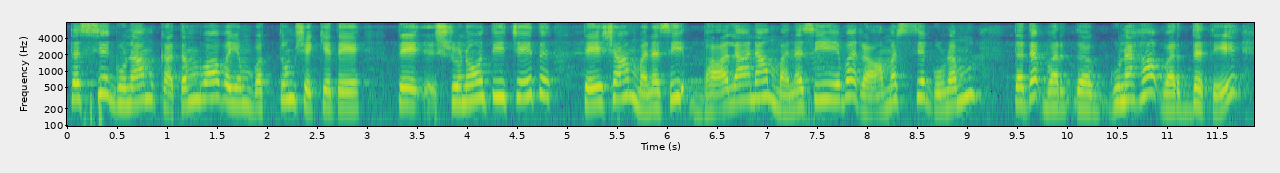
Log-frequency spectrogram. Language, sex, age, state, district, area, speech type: Sanskrit, female, 45-60, Karnataka, Hassan, rural, spontaneous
